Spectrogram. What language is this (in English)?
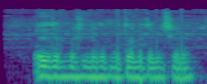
Bangla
